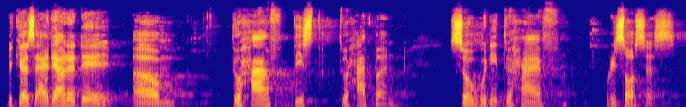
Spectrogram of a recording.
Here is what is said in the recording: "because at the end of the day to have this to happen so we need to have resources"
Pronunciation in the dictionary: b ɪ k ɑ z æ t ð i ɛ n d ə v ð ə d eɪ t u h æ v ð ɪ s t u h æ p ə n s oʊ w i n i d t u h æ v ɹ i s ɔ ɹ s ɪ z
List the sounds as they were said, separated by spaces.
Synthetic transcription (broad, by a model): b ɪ k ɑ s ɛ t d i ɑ d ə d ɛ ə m t u h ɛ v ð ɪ s t u h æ p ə n s oʊ w i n i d t u h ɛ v ɹ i s ɔ s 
